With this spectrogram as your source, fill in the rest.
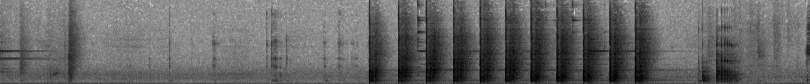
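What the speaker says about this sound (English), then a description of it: "Just make sure you get rid of all those shavings before you hammer it down that last little bit." A turned wooden tool handle is hammered down onto its base with a quick run of about a dozen sharp, evenly spaced knocks, close and clear, after a few scattered light taps and scraping.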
